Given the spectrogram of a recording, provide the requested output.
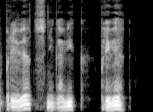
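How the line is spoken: Whispered. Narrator (Russian): она прошептала

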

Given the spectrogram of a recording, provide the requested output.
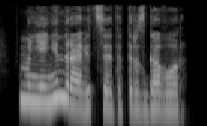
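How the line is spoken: Sharp. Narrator (Russian): резко говорю я

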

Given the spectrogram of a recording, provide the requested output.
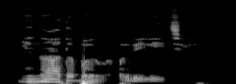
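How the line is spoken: Mumbled. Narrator (Russian): пробормотал

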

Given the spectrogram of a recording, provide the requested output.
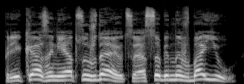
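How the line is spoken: Barked. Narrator (Russian): Рявкнула

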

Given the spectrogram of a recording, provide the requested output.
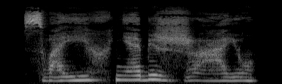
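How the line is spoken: Inner voice hissing. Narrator (Russian): прошипел голос внутри меня

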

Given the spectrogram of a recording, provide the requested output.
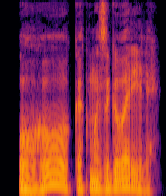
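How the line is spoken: Drawling. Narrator (Russian): Протянула Виола

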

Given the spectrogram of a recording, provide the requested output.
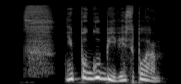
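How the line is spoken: Hurried whisper. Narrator (Russian): прошептал Вирфальц, тараторя на ходу

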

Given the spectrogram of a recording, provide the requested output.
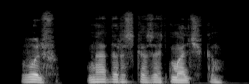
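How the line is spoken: Whisper. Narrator (Russian): прошептала она

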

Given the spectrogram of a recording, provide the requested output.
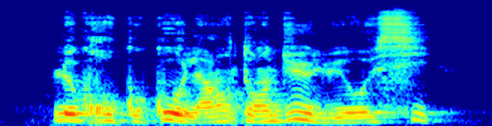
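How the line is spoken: Low voice, to herself. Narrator (French): continua la Reine Blanche à voix basse, comme si elle se parlait à elle-même

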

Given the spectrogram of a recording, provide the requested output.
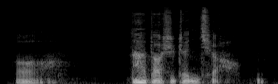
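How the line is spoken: Flat, indifferent. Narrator (Chinese): 吴长天淡淡地说

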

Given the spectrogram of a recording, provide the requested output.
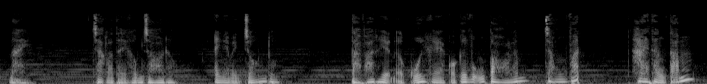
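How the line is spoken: Breathless whisper. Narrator (Vietnamese): ông nhõi đang huỳnh huỵch chạy, thì thầm

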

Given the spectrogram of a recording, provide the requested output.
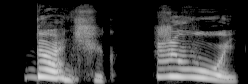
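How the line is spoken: Happy squeal. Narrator (Russian): счастливо взвизгнула

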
